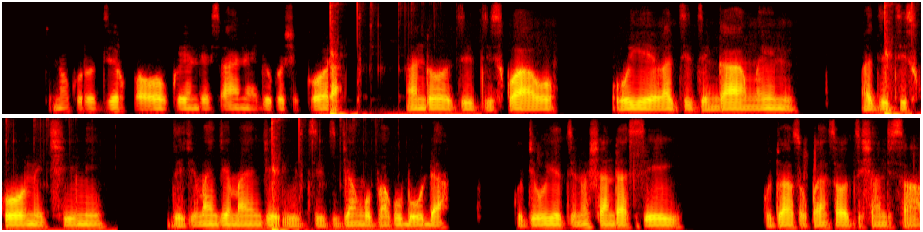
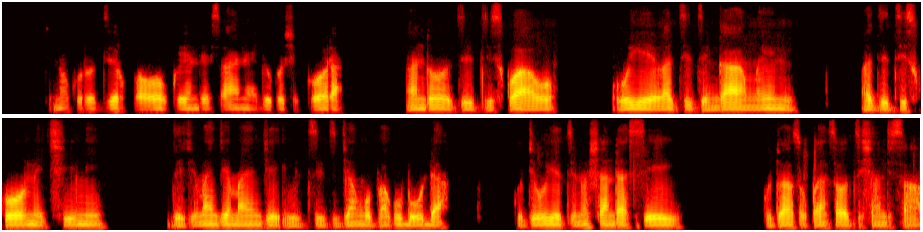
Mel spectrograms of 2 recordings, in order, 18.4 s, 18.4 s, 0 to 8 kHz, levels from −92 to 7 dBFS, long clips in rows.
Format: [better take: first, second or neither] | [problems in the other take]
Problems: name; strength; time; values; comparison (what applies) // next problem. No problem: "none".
second | background sound (Chink, clink); 13 dB below the speech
